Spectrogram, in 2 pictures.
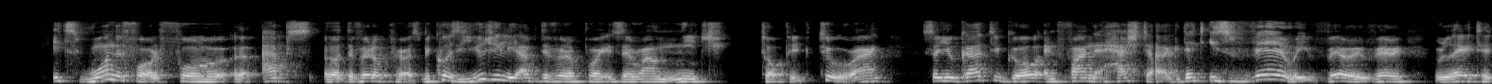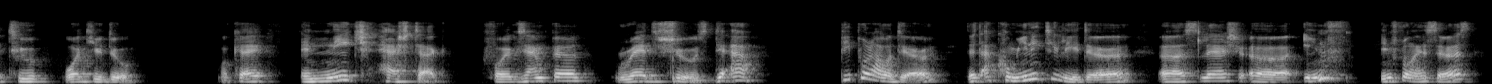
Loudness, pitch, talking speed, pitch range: -19 LUFS, 150 Hz, 115 wpm, 125-210 Hz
